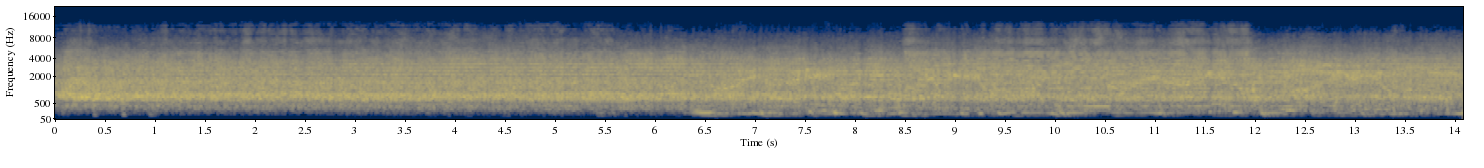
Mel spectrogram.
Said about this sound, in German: Der Rest war Jubel.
